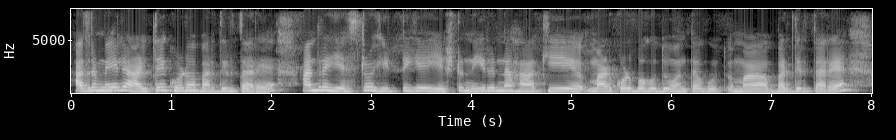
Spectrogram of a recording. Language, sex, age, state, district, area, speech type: Kannada, female, 18-30, Karnataka, Shimoga, rural, spontaneous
